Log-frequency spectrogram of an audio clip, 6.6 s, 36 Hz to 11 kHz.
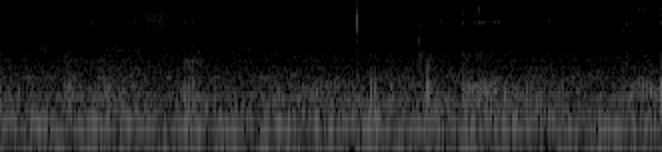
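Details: Purring domestic cat being caressed, recorded 22 November 2018: continuous deep, even rumble with occasional light rustling and faint clicks of fur being stroked.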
